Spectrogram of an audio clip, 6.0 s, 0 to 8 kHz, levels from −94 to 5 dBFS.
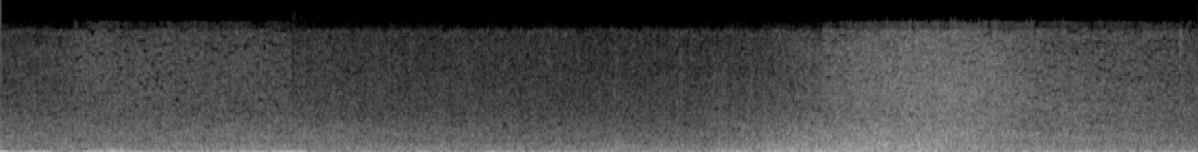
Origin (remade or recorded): recorded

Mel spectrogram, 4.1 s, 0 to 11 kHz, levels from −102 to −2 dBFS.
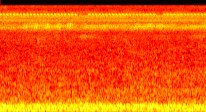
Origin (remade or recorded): recorded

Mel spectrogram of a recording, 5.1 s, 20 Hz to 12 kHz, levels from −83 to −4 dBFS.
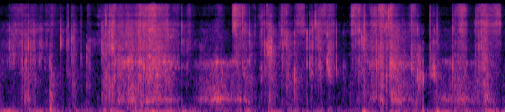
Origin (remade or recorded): remade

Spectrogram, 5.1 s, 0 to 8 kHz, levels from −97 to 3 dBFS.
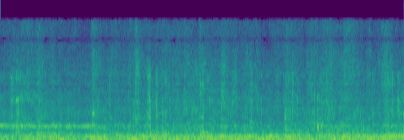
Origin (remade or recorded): remade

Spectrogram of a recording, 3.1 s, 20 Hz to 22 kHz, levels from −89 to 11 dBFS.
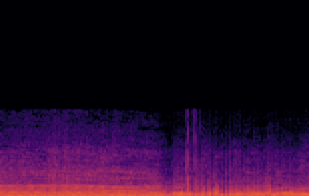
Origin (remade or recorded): recorded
